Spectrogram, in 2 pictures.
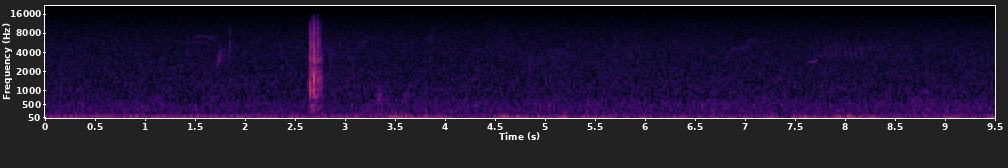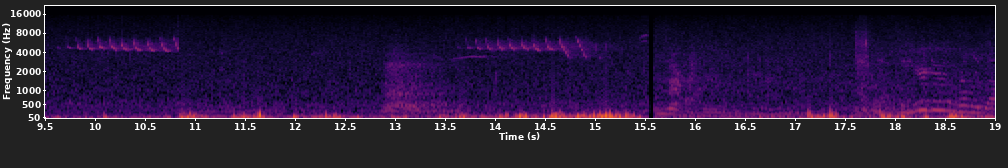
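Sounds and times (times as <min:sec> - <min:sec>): songbird trilling: 0:09.6 - 0:10.9, 0:13.6 - 0:15.3
low rumbling: 0:10.7 - 0:19.0.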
